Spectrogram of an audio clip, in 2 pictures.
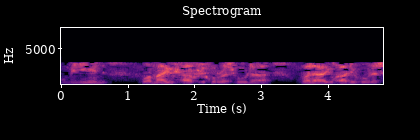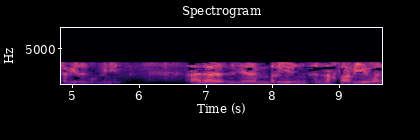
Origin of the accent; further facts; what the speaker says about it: Syria; وهو يشير إلى بلدي يعني سوريا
